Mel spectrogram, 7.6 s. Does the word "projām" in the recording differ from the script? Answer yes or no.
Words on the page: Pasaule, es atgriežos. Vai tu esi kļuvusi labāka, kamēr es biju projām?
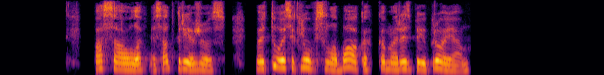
no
